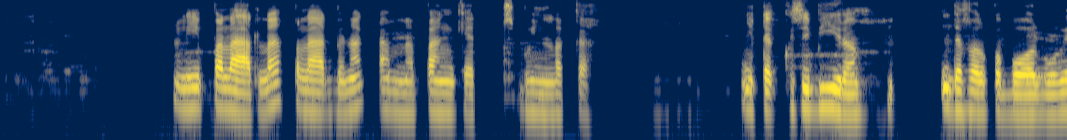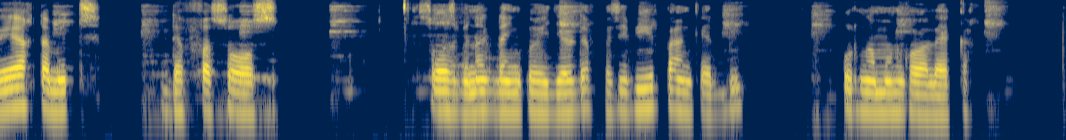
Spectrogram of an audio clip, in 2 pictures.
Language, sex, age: Wolof, female, 25-35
